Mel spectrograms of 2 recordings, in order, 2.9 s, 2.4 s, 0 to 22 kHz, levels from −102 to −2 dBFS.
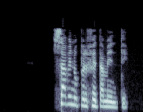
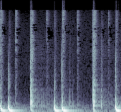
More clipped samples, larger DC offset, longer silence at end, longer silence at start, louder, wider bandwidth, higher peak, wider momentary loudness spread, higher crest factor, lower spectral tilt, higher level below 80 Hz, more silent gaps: neither; neither; first, 0.35 s vs 0 s; first, 1.05 s vs 0 s; about the same, -16 LUFS vs -16 LUFS; second, 8 kHz vs 15.5 kHz; about the same, 0 dBFS vs -2 dBFS; about the same, 11 LU vs 11 LU; first, 18 dB vs 12 dB; second, -3.5 dB/octave vs -6.5 dB/octave; second, -62 dBFS vs -16 dBFS; neither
